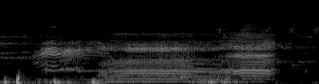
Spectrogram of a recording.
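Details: Sheep in a mixed flock with goats, grazing under Rabari Maldhari herders near Indore, Madhya Pradesh: one long, wavering, harmonic bleat held for about two seconds, preceded by a few short thumps and followed by quiet.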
